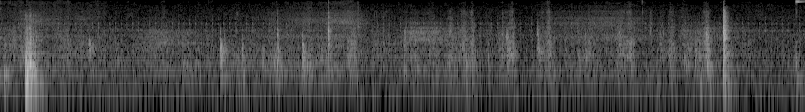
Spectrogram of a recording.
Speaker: you can hear the motor still as we took the turntable off now the motor is running down or the spring is running down powering the motor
